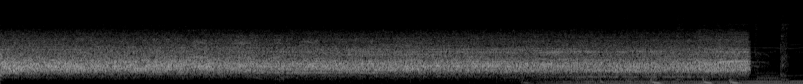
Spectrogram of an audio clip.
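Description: Crowd cheering and clapping. About five seconds in, music with a steady bass line comes in under it, and near the end the crowd noise cuts off suddenly, leaving the music much quieter.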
